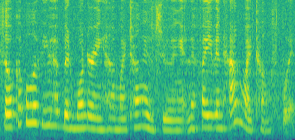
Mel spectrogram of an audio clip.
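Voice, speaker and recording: Against noticeable background noise, a woman talks at a very fast pace in a high pitch with ordinary pitch variation. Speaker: body modification enthusiast. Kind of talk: casual talk to camera. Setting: home recording, low-quality camera audio.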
